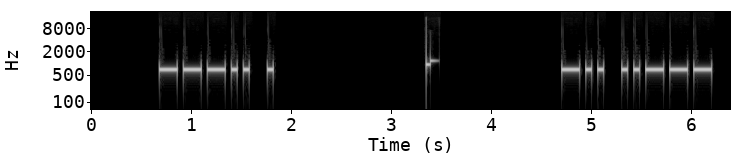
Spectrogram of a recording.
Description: Morse code, heard as a keyed tone, about 20 wpm, 700 Hz. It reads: 8 E D 2
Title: Two Letter-Number Combinations - 20wpm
